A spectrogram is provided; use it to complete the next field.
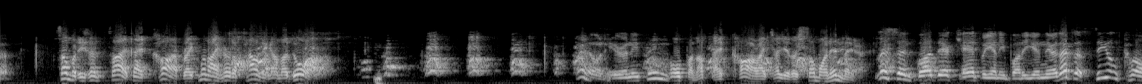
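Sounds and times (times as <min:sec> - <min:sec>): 
speech: 0:00.6 - 0:04.0, 0:05.9 - 0:11.4
dog barking: 0:02.2 - 0:08.6.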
